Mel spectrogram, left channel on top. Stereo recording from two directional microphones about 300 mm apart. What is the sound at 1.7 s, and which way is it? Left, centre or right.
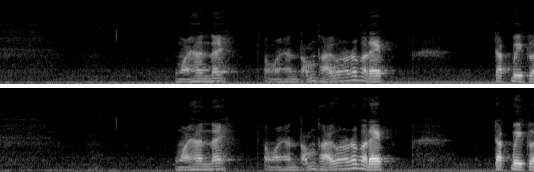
A man's voice, centre.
